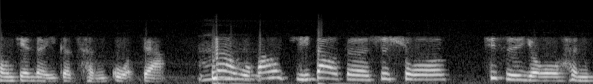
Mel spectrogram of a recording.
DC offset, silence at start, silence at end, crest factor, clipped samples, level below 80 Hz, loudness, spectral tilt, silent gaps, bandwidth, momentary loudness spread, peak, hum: under 0.1%; 0 s; 0 s; 14 dB; under 0.1%; -48 dBFS; -16 LUFS; -7 dB/octave; none; 11 kHz; 7 LU; -2 dBFS; none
